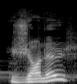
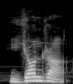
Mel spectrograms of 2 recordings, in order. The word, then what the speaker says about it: genre: It is pronounced in 2 ways, genre or genre.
